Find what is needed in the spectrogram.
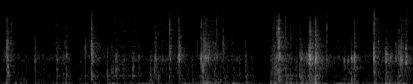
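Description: A folded paper zine being unfolded by hand: soft, irregular paper rustling and crinkling with small crackles as the folds open out.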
